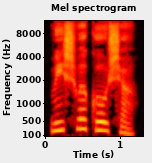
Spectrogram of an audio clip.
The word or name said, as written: ವಿಶ್ವಕೋಶ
